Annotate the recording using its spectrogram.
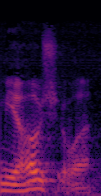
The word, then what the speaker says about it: Yehoshua: Yehoshua. It's pronounced Yehoshua. And that comes from a website that has Jewish people pronouncing it, not my horrible North Canton accent, okay?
